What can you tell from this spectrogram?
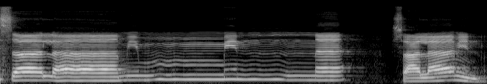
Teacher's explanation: salamin la panjang dua ketukan di sini karena ada alif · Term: mad asli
